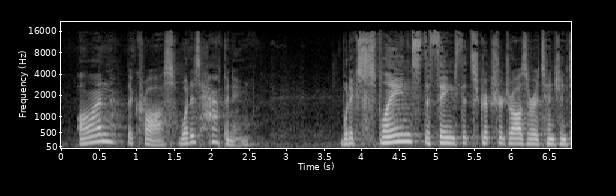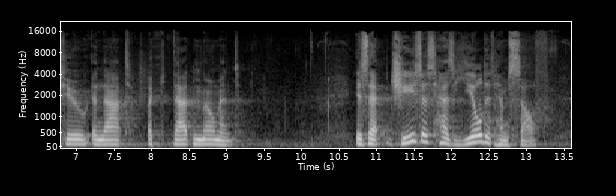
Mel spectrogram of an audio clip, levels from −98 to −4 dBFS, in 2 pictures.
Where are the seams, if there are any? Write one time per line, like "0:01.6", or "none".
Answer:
none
